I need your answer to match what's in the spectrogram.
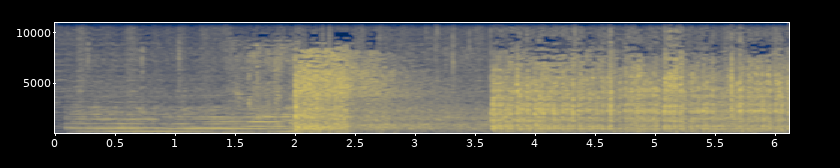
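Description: A steady, harmonic engine buzz of Iranian drones drones for two seconds, then gives way to a loud burst of rough, crackling noise, followed by sustained rattling, gunfire-like din as the drones are shot down at night over Baghdad.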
